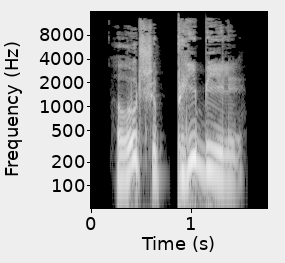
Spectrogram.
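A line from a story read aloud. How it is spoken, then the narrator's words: Angry hiss. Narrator (Russian): зло прошипел второй голос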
